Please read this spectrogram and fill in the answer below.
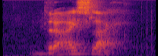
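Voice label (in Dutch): draaislag, Dutch dialect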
